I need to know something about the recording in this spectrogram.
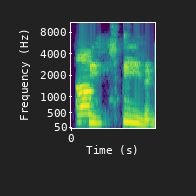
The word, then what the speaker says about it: Spivak: I can never remember how to pronounce it. I'm sorry, Gail. Spivak, yeah.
